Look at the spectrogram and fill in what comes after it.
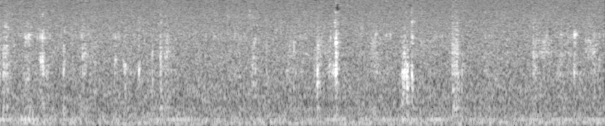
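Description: Close-up chewing of a KFC chicken nugget, with small wet crackles of a soft breading that gives only a gentle crunch, over a faint steady low hum.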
